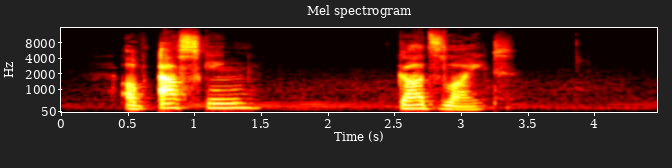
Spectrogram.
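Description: A middle-aged woman speaks calmly and close to the microphone.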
